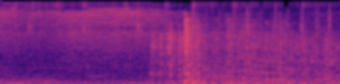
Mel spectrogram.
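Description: A thunderstorm with rain at sea gives a steady wash of rain noise, then a louder rumble of thunder about midway that swells and holds under the continuing downpour.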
